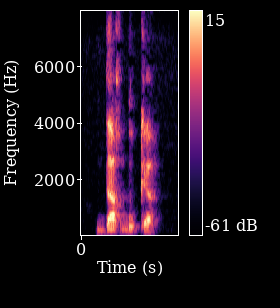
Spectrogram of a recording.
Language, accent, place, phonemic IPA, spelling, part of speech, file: French, France, Lyon, /daʁ.bu.ka/, darbouka, noun, LL-Q150 (fra)-darbouka.wav
- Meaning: darbuka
